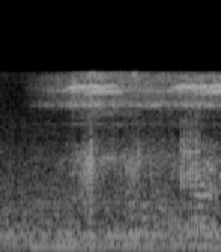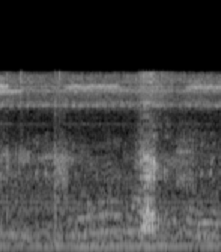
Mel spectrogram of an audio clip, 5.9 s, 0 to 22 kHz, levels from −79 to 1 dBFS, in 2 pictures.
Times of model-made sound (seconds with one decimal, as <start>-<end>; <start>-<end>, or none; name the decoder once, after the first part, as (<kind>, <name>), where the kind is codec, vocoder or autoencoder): 0.0-0.4 (vocoder, Vocos); 1.0-5.9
